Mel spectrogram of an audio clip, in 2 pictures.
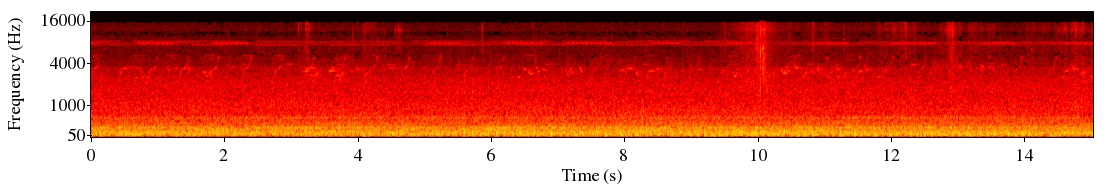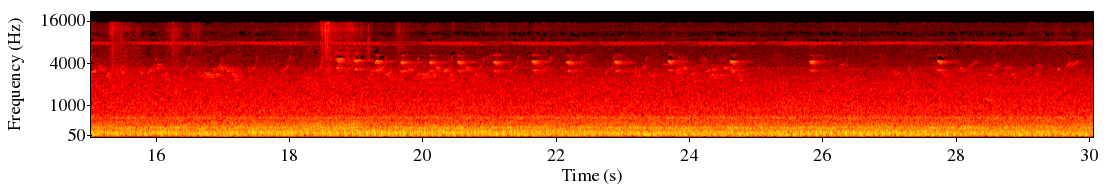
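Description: Grassland field ambience: a steady low background rumble with scattered faint bird chirps and a faint steady high tone. About two-thirds through, a bird starts a run of short high pips, about two a second, spacing out toward the end.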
